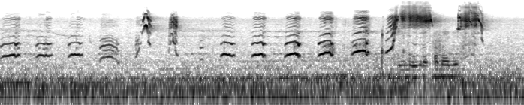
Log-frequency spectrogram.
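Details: An abandoned young monkey cries very loud, giving a rapid series of short, rising-and-falling whimpering coos repeated about twice a second, ending in two long, harsh shrieking screams; faint low background noise.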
